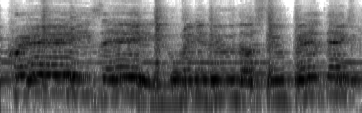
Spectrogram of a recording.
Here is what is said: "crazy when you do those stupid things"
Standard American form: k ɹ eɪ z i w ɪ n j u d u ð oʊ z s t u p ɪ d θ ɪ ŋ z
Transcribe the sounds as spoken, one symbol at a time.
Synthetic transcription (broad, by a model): k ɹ eɪ z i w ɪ n j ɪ d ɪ ð oʊ z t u b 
